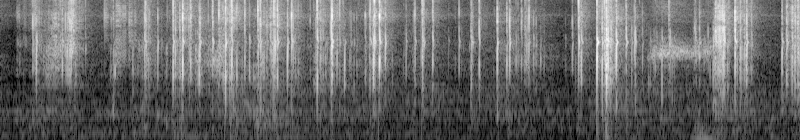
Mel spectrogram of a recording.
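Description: Foil wrapper of a Pokémon trading-card booster pack crinkling and tearing as it is pulled open by hand: a dense run of irregular crackles, with a sharper crack about three seconds in.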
